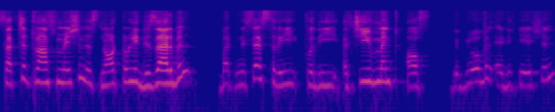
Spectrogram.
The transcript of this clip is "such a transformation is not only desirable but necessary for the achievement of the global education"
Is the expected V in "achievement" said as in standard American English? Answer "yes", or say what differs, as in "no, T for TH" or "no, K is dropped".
yes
